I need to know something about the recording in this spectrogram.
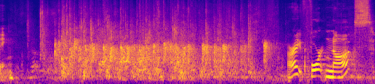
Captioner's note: audience applauding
